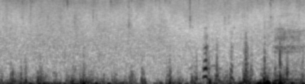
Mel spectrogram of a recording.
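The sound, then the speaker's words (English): Wind picks up outdoors as the first few raindrops begin to fall, heard as a loud, rough, continuous rumble of gusts buffeting the microphone that swells toward the end. “And the wind's picking up, a little bit wet. A few drops here and there.”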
